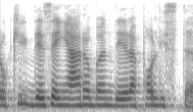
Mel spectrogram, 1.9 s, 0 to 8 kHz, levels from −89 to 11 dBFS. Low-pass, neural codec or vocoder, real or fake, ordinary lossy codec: 7.2 kHz; none; real; none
